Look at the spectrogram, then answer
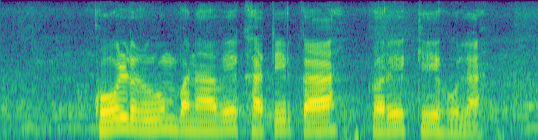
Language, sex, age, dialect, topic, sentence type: Bhojpuri, male, 25-30, Western, agriculture, question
